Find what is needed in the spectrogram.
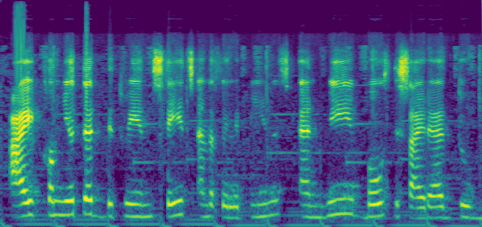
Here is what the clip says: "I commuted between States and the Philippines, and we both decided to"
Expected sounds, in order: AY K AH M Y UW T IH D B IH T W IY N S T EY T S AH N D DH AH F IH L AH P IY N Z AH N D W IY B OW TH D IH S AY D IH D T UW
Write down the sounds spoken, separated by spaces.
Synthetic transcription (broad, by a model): AY K AH M Y UW T IH D B IH T W IY N S T EY T S AH N D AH F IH L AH P IY N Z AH N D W IY B OW T D IH S AY D IH D T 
